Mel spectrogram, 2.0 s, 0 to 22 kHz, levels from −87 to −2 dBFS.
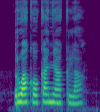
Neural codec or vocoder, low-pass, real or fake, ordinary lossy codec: none; none; real; none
